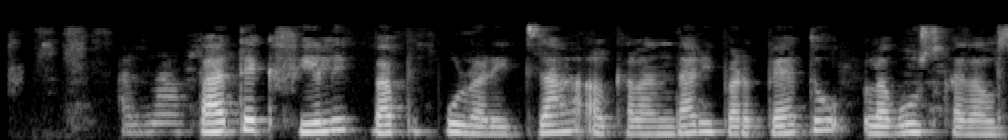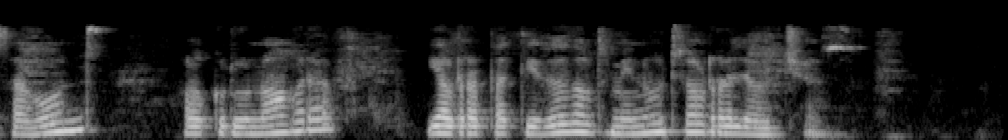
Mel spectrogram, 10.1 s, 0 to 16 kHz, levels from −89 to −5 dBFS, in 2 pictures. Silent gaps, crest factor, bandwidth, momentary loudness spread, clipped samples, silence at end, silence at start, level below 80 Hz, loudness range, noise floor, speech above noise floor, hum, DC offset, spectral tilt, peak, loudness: none; 22 dB; 8.2 kHz; 12 LU; under 0.1%; 0.8 s; 0.35 s; -70 dBFS; 4 LU; -71 dBFS; 44 dB; none; under 0.1%; -5 dB/octave; -6 dBFS; -28 LUFS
